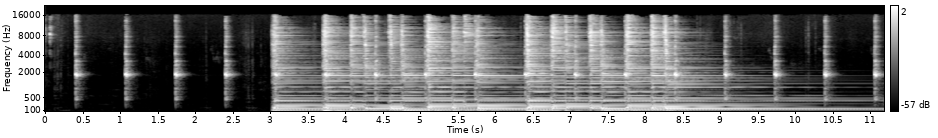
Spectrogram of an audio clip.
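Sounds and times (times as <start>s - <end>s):
fingerstyle guitar at 90 bpm: 3.0s - 11.1s.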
